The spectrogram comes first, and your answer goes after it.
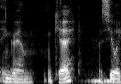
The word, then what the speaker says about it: Ingraham: guys so yeah uh laura ingram and it's spelled ingraham so that's another one yeah laura and then like i said it's spelled ingraham uh ingram okay let's see what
